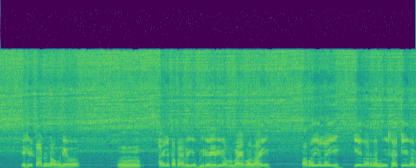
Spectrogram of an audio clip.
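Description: Steady hiss of water jetting out of a cut black plastic water pipe, with a person's voice in phrases of fairly level, held pitch over it; the voice is the loudest sound.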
